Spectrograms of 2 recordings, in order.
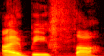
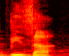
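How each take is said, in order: First: The word is pronounced the Spanish way. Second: The word is pronounced the American way. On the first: The speaker calls it right. "It's Ibiza" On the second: The speaker calls it wrong. "It's not Ibiza"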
